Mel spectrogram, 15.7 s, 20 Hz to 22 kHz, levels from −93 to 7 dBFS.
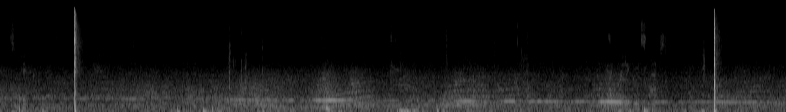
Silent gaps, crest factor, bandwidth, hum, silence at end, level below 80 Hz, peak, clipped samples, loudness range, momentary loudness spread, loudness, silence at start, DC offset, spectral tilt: none; 42 dB; 11.5 kHz; none; 0 s; -60 dBFS; -4 dBFS; under 0.1%; 20 LU; 28 LU; -36 LUFS; 0 s; under 0.1%; -1 dB/octave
